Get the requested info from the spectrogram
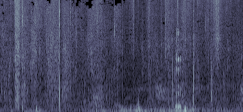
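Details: Wild boar (Sus scrofa) grunt and squeal in short, rough bursts amid rustling and scuffling during a hunt, with dogs chasing boars and boars attacking the dogs.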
